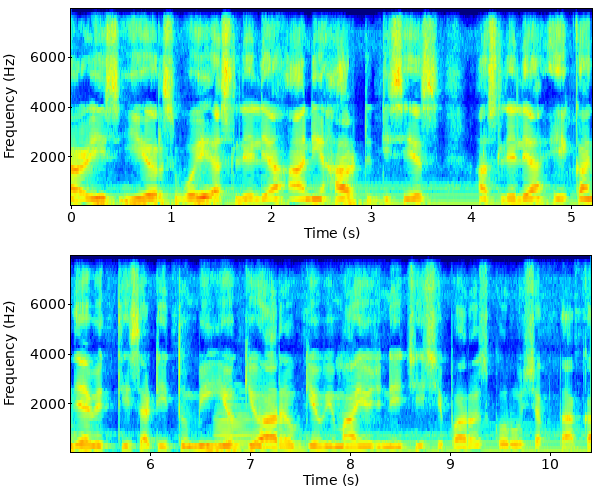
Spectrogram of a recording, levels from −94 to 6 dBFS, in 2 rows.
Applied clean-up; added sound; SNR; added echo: none; Wind instrument, woodwind instrument; 16 dB; none.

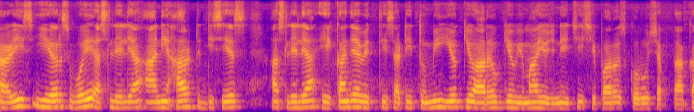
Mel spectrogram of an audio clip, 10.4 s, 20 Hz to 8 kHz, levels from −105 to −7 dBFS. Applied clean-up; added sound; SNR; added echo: neural mask model Resemble Enhance denoiser.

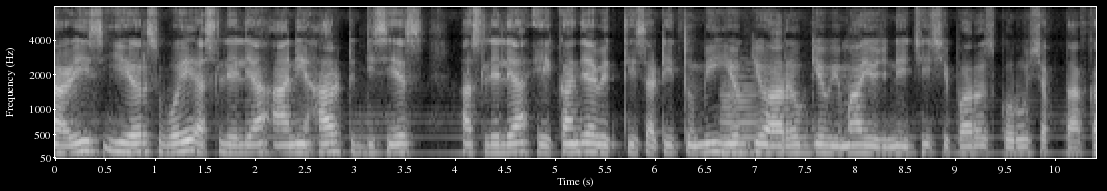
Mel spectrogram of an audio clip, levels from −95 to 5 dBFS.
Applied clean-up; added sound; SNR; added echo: neural mask model RNNoise.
